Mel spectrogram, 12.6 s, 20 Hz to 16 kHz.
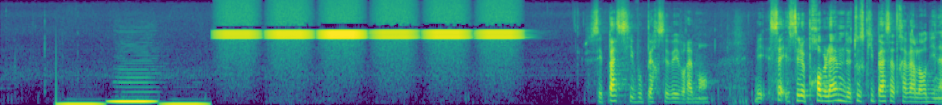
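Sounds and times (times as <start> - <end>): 
low pure tones for a pitch perception demonstration: 0.8 - 2.8
high pure tone beeps for a pitch perception demonstration: 0.8 - 7.0
speech: 8.0 - 12.5.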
